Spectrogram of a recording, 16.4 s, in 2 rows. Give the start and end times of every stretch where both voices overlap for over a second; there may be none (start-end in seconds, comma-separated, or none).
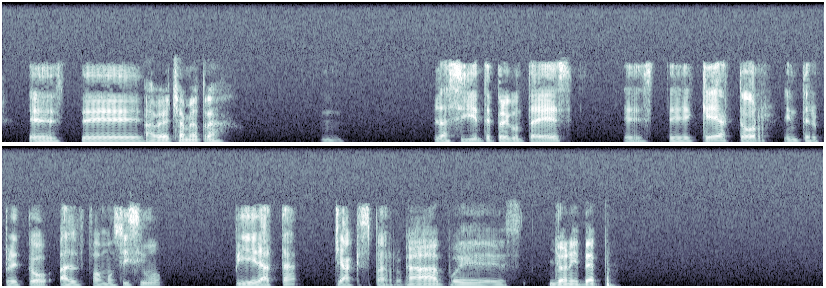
none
